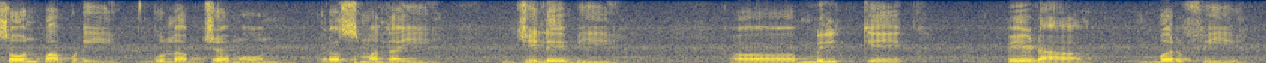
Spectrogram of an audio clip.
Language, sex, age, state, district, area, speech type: Marathi, male, 30-45, Maharashtra, Osmanabad, rural, spontaneous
